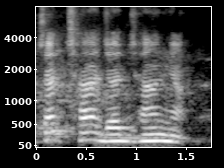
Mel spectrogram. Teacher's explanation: So there the tongue touches the top at the center of the palate.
